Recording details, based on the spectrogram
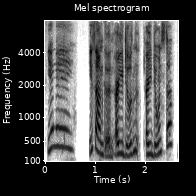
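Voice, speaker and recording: A bubbly woman host speaks a touch high, chatty and quick to laugh over a remote call. Her nose sounds a little congested, and the audio is dry and close with no room around it. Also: very animated, no echo, highs cut off. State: slightly congested. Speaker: podcast host. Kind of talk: reading an introduction, then casual chat.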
